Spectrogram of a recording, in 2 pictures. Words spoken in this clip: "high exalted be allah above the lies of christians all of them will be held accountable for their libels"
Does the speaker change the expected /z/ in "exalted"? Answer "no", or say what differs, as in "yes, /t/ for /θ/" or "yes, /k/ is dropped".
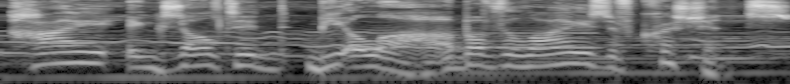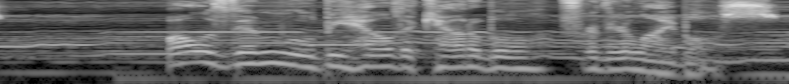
no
